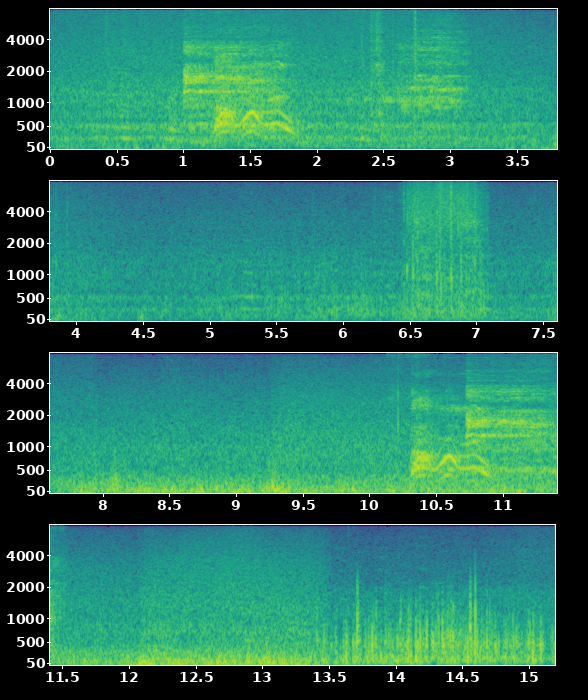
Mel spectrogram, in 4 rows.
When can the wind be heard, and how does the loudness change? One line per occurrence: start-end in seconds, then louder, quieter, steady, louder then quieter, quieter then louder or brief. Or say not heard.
0.0-15.1 louder.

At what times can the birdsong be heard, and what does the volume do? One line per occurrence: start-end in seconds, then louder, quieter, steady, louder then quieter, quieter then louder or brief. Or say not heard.
not heard.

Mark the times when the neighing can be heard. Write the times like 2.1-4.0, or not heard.
1.0-3.1, 6.5-7.1, 10.7-11.6.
